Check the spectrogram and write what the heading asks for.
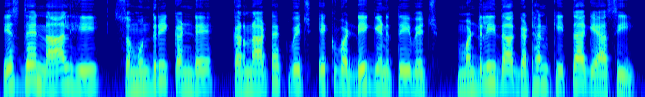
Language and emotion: Punjabi, neutral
